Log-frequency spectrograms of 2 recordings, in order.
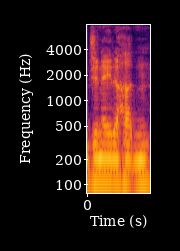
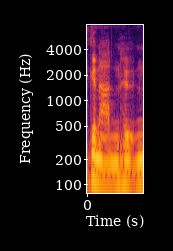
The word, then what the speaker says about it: Gnadenhutten: I think they pronounce it Gnadenhutten now, but it's Gnadenhutten. That's how it should be in German.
